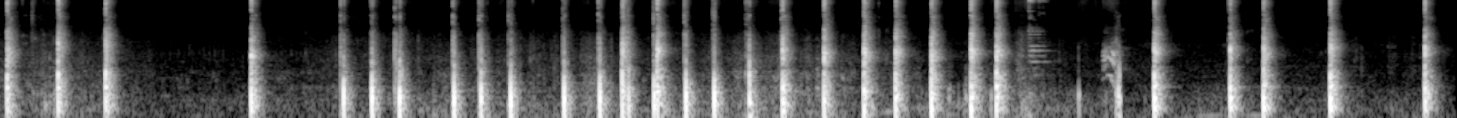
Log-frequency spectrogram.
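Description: Latex party balloons being burst one after another: dozens of sharp pops, about two to three a second, with a pause of nearly two seconds after the first few.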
